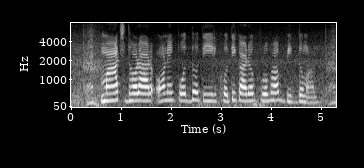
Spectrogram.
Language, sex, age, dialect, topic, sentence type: Bengali, female, 31-35, Standard Colloquial, agriculture, statement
